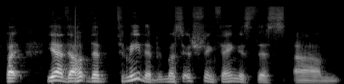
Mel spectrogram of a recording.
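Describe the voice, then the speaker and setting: Casual male co-host with lively, swooping pitch. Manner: halting, thinking aloud. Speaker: podcast co-host. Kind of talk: casual chat about computer history.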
